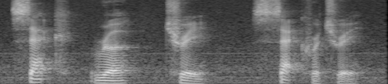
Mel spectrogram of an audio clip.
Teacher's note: an American would pronounce this with an extra syllable in there we actually relaxed this word a lot in British English SEC tree secretary rah-rah that's a sound in the middle secretary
